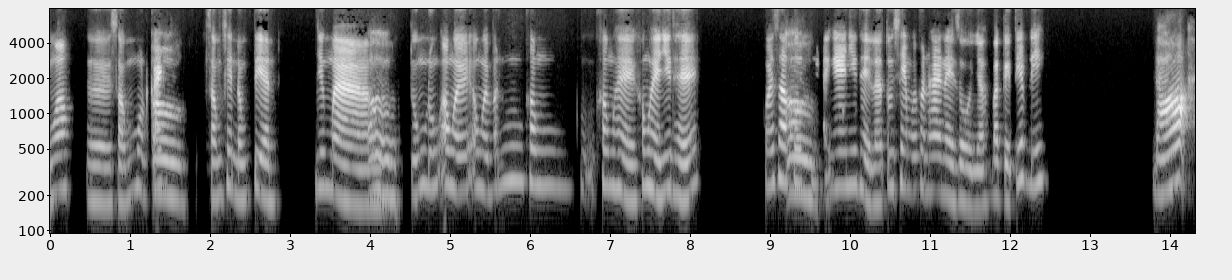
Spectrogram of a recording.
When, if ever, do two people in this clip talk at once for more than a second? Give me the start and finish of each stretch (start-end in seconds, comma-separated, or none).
none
